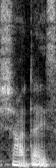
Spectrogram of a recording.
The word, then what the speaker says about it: Sade: Go to Justice for Sade, and that is spelled S-A-D-E. Like you would say Sade, like sage. It's pronounced Sade.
